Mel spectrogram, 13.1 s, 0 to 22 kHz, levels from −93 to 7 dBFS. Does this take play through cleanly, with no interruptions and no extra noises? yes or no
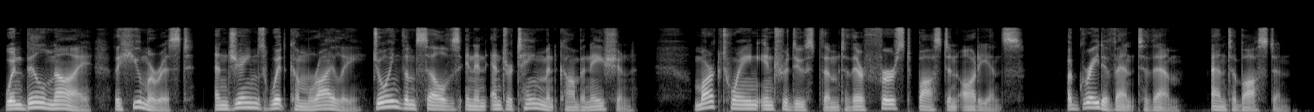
yes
